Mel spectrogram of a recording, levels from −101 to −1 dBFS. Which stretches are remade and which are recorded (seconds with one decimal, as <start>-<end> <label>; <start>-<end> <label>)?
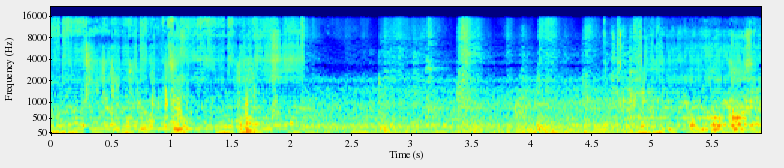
0.0-2.1 remade; 2.1-4.9 recorded; 4.9-5.9 remade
